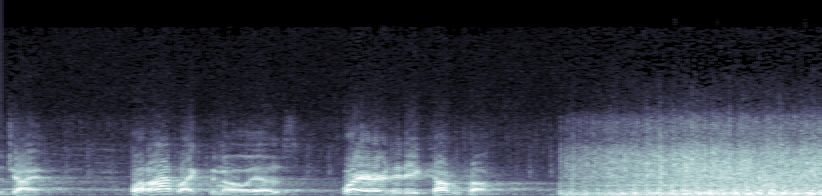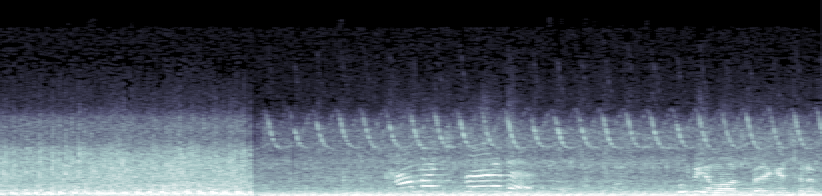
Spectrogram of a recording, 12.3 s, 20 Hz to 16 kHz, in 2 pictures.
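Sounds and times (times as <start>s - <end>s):
speech: 0.0s - 4.3s, 11.4s - 12.3s
Army helicopter engine roar and rotor hum: 4.0s - 12.3s
faint high chirping tones: 8.1s - 12.3s.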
